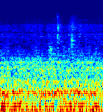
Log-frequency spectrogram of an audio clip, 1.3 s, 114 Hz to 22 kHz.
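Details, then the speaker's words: Whirlpool dryer, model YWED9620HCO, after replacing the belt, drum rollers and idler pulley to cure a squeal: smooth, constant low drum rumble free of squeaks or grinding; runs normally. "All right, we got it fixed. Sounds a lot better than that screeching, crazy noise that's going on."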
